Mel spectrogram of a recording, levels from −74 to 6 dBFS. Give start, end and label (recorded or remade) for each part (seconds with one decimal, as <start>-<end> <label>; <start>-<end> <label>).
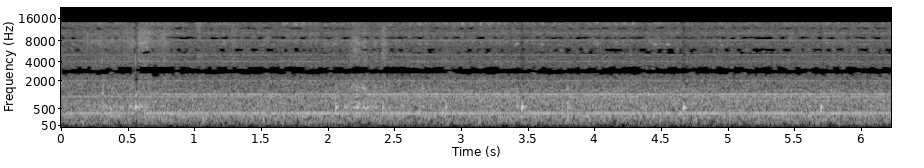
0.0-1.9 recorded; 1.9-2.6 remade; 2.6-4.0 recorded; 4.0-4.9 remade; 4.9-6.2 recorded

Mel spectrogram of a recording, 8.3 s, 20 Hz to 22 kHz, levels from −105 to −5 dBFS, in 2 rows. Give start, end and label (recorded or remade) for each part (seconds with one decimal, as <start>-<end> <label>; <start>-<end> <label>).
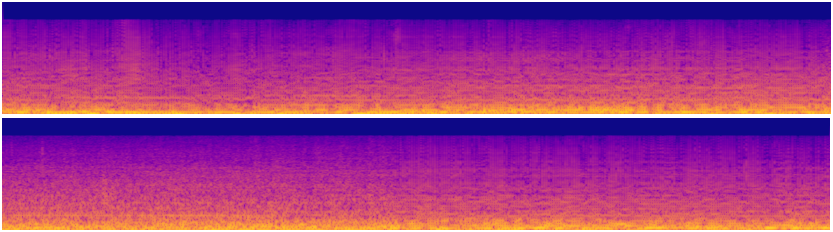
0.0-4.1 remade; 4.1-6.1 recorded; 6.1-8.3 remade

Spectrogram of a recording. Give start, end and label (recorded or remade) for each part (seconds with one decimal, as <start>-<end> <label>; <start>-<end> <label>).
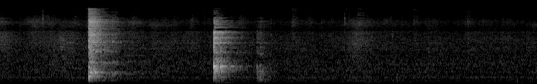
0.0-0.7 recorded; 0.7-2.0 remade; 2.0-5.4 recorded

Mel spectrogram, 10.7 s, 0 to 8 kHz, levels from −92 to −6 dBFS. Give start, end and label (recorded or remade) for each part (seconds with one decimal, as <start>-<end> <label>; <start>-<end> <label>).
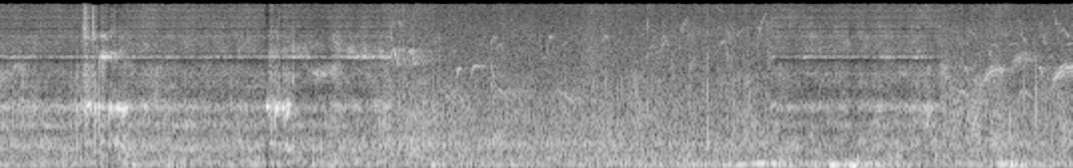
0.0-3.9 remade; 3.9-7.7 recorded; 7.7-9.4 remade; 9.4-10.7 recorded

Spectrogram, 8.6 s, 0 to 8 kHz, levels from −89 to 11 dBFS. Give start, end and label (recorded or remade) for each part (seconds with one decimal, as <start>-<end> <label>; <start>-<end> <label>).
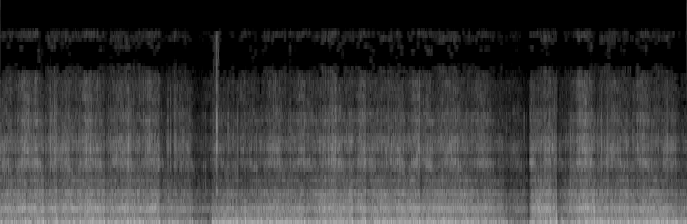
0.0-8.6 recorded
